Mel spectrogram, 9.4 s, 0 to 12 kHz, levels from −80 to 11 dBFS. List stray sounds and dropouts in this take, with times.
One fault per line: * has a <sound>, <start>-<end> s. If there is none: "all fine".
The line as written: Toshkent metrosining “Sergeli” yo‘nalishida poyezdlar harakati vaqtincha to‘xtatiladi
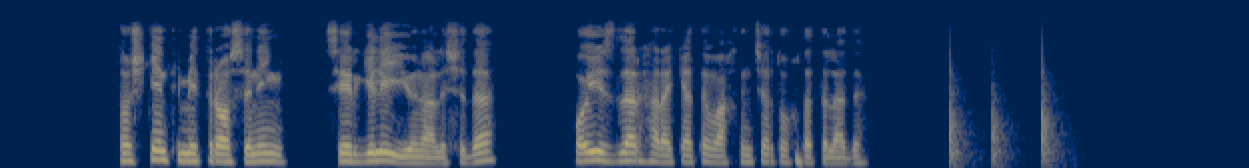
* has a thud, 7.1-8.2 s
